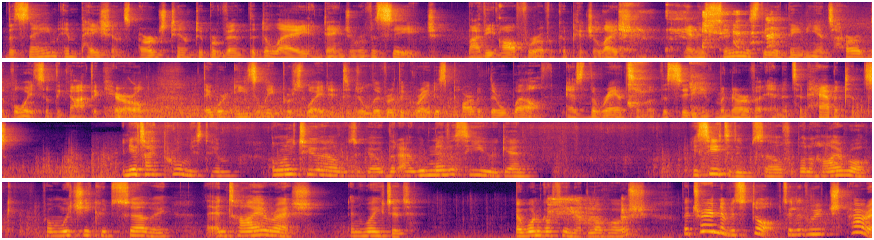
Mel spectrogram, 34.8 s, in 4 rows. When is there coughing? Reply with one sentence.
The coughing can be heard from 6.0 to 7.8 s, from 14.9 to 15.8 s and from 31.6 to 32.4 s.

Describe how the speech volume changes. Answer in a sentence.
The volume of the speech stays about the same.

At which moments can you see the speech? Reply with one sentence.
You can hear the speech from 0.0 to 17.4 s, from 18.6 to 22.7 s, from 24.3 to 30.3 s and from 31.2 to 34.7 s.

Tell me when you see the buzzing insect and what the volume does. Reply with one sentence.
The buzzing insect can't be heard in this clip.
